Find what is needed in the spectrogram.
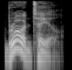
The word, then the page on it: broadtail: British English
